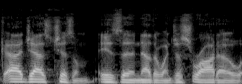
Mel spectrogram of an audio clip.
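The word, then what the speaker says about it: Jasrado: Chism is another one just righto I think is how you say his first name let me make sure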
